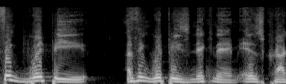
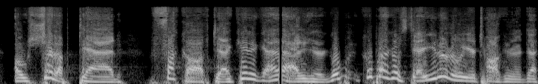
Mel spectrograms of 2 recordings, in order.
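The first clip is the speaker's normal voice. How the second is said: put-on yelling; 4 semitones higher than usual. Retelling how a friend's family treated her dad, imitating family yelling at dad. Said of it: "they would all be like".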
